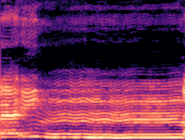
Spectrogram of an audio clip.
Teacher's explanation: نون مشدد غنہ کر کے پڑھیں گے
